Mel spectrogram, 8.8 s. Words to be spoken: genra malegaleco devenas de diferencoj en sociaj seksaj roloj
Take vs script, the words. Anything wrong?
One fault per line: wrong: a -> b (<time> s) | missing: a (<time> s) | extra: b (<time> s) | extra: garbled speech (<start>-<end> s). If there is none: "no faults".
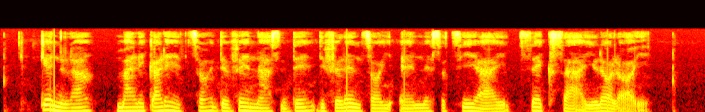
no faults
